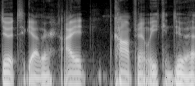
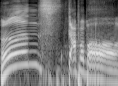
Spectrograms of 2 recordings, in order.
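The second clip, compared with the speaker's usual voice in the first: manic cartoon voice, higher pitched; 14 semitones higher than usual. Showing how Jim Carrey says it with the mask on. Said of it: "flicks his head to the side".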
